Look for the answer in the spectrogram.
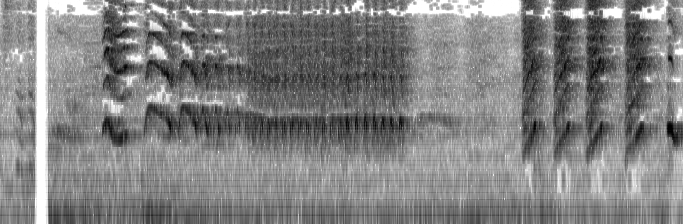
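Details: Black-throated laughingthrush singing and displaying intensely: loud, rich whistled phrases slur upward, then break into fast buzzy chatter, followed by a run of ringing rising whistles about twice a second.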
